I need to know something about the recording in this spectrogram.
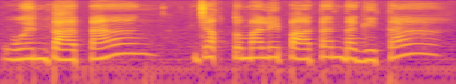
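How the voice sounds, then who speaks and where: Casting: actress as a meek, pleading young Ilocano Filipino daughter for family audio drama, clearly high-pitched. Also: female voice, a little slow.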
